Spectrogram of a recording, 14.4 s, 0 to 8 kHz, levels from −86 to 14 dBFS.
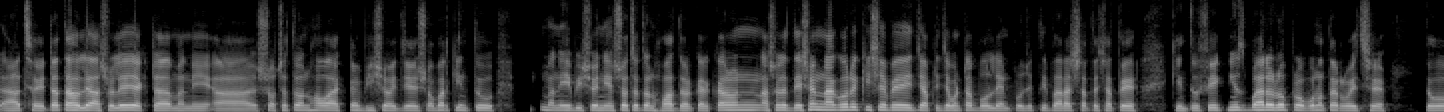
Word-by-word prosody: আচ্ছা। 150 - -4
এটা 170 - +2
তাহলে 170 0 +6
আসলেই 165 +3 +4
একটা 155 - -4 0.2
মানে 145 0 -6 0.2
আ - - -2 0.4
সচেতন 165 +2 -3
হওয়া 165 0 +1
একটা 155 +2 -5
বিষয় 155 0 -2
যে 155 - -1 0.2
সবার 165 +2 -2
কিন্তু 170 -1 -5 0.7
মানে 170 -1 -4
এই - - 0
বিষয় 165 +1 +1
নিয়ে 160 -1 -1
সচেতন 165 -1 +1
হওয়া 155 0 +3
দরকার। 145 0 0
কারণ 175 +1 +3 0.3
আসলে 175 +2 +2
দেশের 205 +5 +3
নাগরিক 190 +1 +3
হিসেবে 180 0 0
এই 170 - +1
যে - - 0
আপনি 160 - -10
যেমনটা 165 0 0
বললেন 155 -1 -1
প্রযুক্তি 155 +1 -6
বাড়ার 155 0 +1
সাথে, 160 0 -4
সাথে 150 +1 0 0.5
কিন্তু 145 0 -5
ফেইক 170 -1 0
নিউজ 180 -1 0
বাড়ারও 185 0 +7
প্রবণতা 165 0 +1
রয়েছে। 150 0 -2 0.5
তো 155 - -1
165 Hz, 175 wpm, -23 LUFS, 155-170 Hz, 0.7 s, বাড়ারও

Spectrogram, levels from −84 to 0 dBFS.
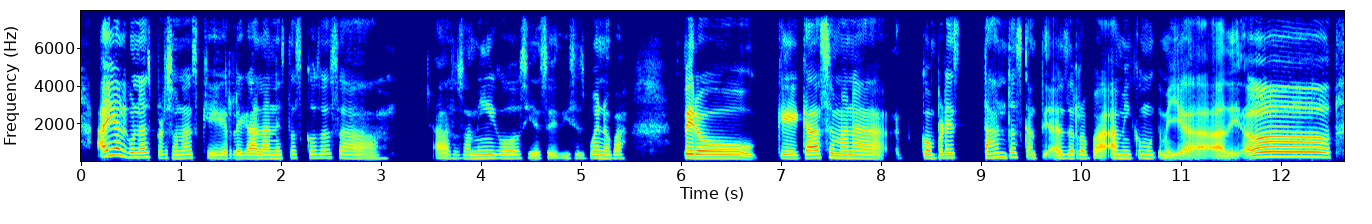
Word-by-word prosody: Hay 285 +5 +7
algunas 240 -8 +2
personas 200 -1 -6
que 175 0 -7
regalan 180 +1 -1
estas 200 +1 -11
cosas 210 +1 -8
a 95 - -5 0.6
a - - -4
sus 180 0 -15
amigos 190 +1 -4
y 100 - -8
eso. 95 +1 -10
Y 100 - -11
dices: 95 0 -16
"Bueno, 205 -3 -3
va". 185 0 -8 0.6
Pero 185 -6 +4 0.2
que 180 -2 +1
cada 195 +3 +4
semana 205 -4 0 0.3
compres 220 +3 -1 0.2
tantas 235 +2 -3
cantidades - - -6
de 190 - -3
ropa, 185 0 -2
a - - +1
mí 200 -1 -4
como 195 0 -8
que - - -14
me - - -6
llega 435 +6 0
a - - 0
de, - - -7
ah 260 -1 +6
195 Hz, 165 wpm, -23 LUFS, 185-220 Hz, 0.6 s, Hay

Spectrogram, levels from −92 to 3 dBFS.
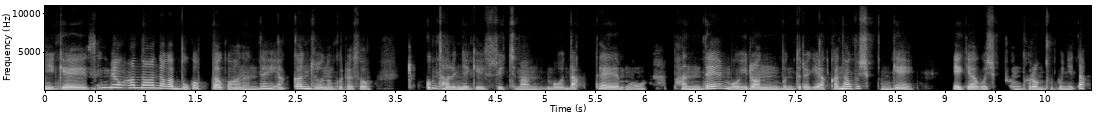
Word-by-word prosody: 이게 185 -2 +3
생명 360 - -1
하나하나가 340 -6 +4
무겁다고 200 -1 0
하는데 190 +4 0
약간 230 +6 +2
저는 195 -4 0
그래서 170 -1 -3 0.3
쪼끔 200 +8 -3
다른 180 -5 +2
얘기일 175 -1 0
수 165 +1 -5
있지만 155 -1 -5
뭐 140 -1 -2
낙태 180 +4 0
뭐 195 +2 -5 0.3
반대 180 - +1
뭐 240 -5 0
이런 180 +2 +2
분들에게 155 -3 -3
약간 195 +6 +3
하고 255 +2 +4
싶은 170 -10 -6
게 200 -3 0 0.4
얘기하고 170 +1 +2
싶은 170 0 -7
그런 170 0 +1
부분이 170 -1 -6
딱 265 +4 0
185 Hz, 380 characters per minute, -23 LUFS, 170-220 Hz, 0.4 s, 하나하나가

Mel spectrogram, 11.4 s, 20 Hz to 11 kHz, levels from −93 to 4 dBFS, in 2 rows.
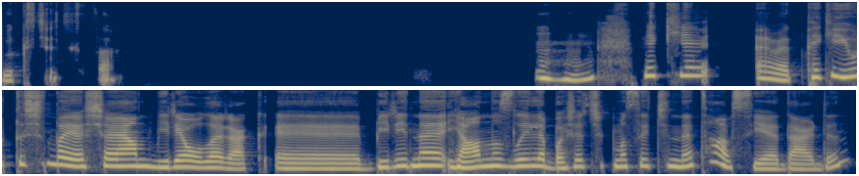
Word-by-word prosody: bakış 165 0 -10
açısı. 455 - -15 2.8
Hı 240 - +2
hı. 200 0 -3 0.3
Peki 320 +1 -3 0.3
Evet, 195 -7 -1
peki 270 +3 -1
yurt 290 +2 +1
dışında 310 -1 +1
yaşayan 240 -1 +4
biri 210 +1 +2
olarak, 195 -6 0
eee, 170 -1 -1
birine 250 +4 +3
yalnızlığıyla 235 +2 +3
başa 190 +5 -1
çıkması 230 +1 -4
için 240 -1 -3
ne 235 +3 +1
tavsiye 210 - -2
ederdin? 155 - -4
230 Hz, 110 wpm, -23 LUFS, 185-250 Hz, 2.8 s, yaşayan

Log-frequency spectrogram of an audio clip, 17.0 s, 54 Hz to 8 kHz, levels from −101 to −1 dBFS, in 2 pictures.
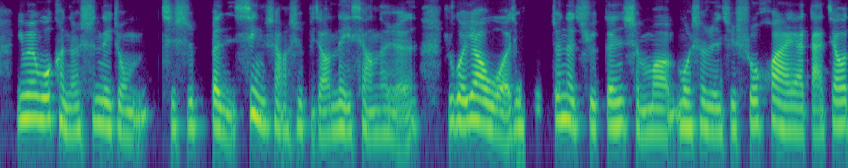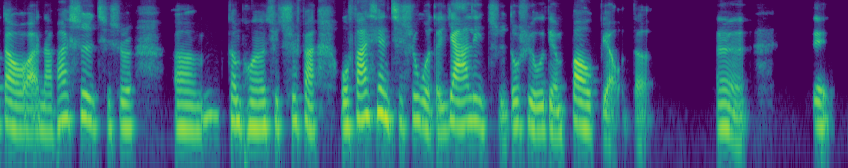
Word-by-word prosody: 因 230 - +1
为 235 - +6
我 225 0 +6
可 225 -1 -2
能 170 -2 -2
是 210 - -6
那 195 -2 +2
种， 180 - -5
其 180 - -5
实 185 +1 -4 0.2
本 170 -8 +2
性 255 -7 +2
上 190 -2 -5
是 185 +1 -6
比 185 - -16
较 150 0 -3
内 170 0 -1
向 170 -5 -5
的 155 +1 -9
人， 155 +6 -7 0.3
如 210 - -4
果 215 -2 +5
要 210 -1 +7
我 170 -5 +1
就 190 - -3
是 165 -4 -8
真 225 +1 +2
的 215 -4 +2
去 190 0 -4
跟 190 +1 +1
什 190 -1 -4
么 160 +1 0
陌 190 -1 +1
生 190 0 -3
人 165 -1 -2
去 175 +2 -5
说 195 +2 -2
话 190 -2 +4
呀， 170 -1 -1
打 - - -2
交 195 -1 +1
道 195 -3 +4
啊， - - +2
哪 165 -2 -4
怕 220 +5 0
是 235 -2 0
其 190 -1 -8
实， 185 0 -2 0.4
呃， 180 -1 0 0.3
跟 210 -3 0
朋 190 -1 +1
友 185 - +2
去 190 +1 -5
吃 190 +4 -5
饭， 175 -5 0 0.2
我 190 - +2
发 230 +5 +5
现 255 -2 +4
其 225 - -2
实 200 +3 -6
我 190 -6 0
的 - - -4
压 195 +2 +5
力 215 -1 -1
值 190 +1 -10
都 190 - -2
是 195 +1 -8
有 170 -1 +2
点 175 -4 -2
爆 180 -2 +6
表 175 - -5
的， - - -10 0.6
嗯， 180 -1 -2 0.6
对。 - - -1
190 Hz, 260 characters per minute, -24 LUFS, 175-205 Hz, 0.6 s, 要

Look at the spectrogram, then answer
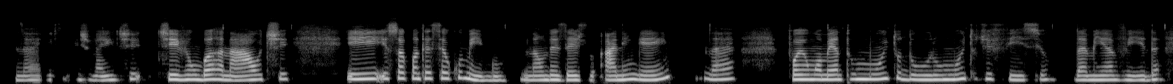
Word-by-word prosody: né, 200 +1 -5
e 210 - -13
simplesmente 210 -1 -6 0.2
tive 225 -2 +3
um 225 -1 +3
Burnout, 225 +2 +1 0.6
e 255 +2 +3
isso 270 +1 -1
aconteceu 275 0 -1
comigo, 195 -11 0 0.2
não 200 0 0
desejo 205 -1 0
a 205 -1 +2
ninguém, 225 +5 +2 0.3
né, 240 +2 -1 0.5
foi 230 0 +4
um 225 - +4
momento 225 +1 +2
muito 245 +4 +3
duro, 220 0 +2
muito 245 +4 +1
difícil 220 -3 -6 0.2
da 205 -1 -1
minha 210 +1 +1
vida, 205 +1 -2
220 Hz, 130 wpm, -20 LUFS, 205-240 Hz, 0.6 s, foi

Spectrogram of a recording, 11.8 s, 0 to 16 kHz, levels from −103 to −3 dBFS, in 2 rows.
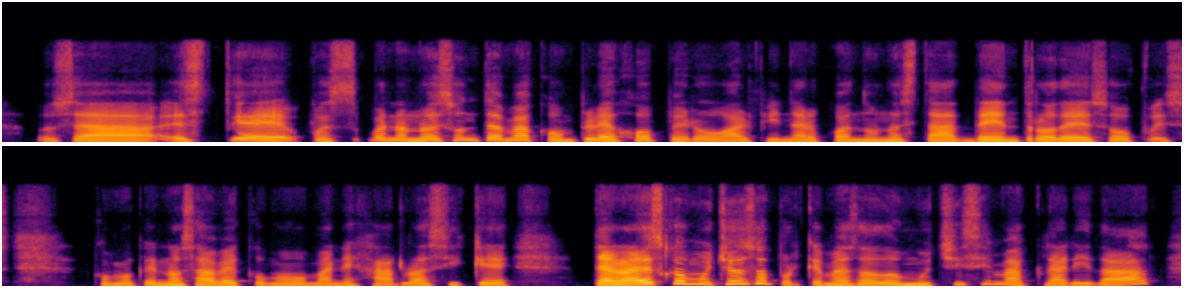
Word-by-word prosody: O 205 - -10
sea, 205 -1 +2
este, 235 -1 0
pues 210 -1 -7
bueno, 250 -1 -2
no 225 +1 +1
es 240 +1 -2
un 270 -1 -2
tema 255 -1 +1
complejo, 215 +1 -1
pero 190 -6 -4
al 180 0 -2
final, 195 0 -4
cuando 210 -3 -2
uno 200 +2 0
está 200 -1 0
dentro 205 +1 +1
de 190 -1 +2
eso, 200 +1 -4
pues, - - -13 0.4
como 205 -2 -4
que 195 +2 -4
no 205 +2 +1
sabe 210 -2 +1
cómo 200 -1 -4
manejarlo. 190 +2 -3
Así 210 -1 -5
que, 200 -3 -3 0.4
te 220 - +6
agradezco 240 +8 +8
mucho 285 +1 +2
eso, 340 +3 +2
porque 215 -2 -6
me 215 - +1
has 215 - -2
dado 225 -1 +2
muchísima 235 +3 -2
claridad, 205 - -1
210 Hz, 195 wpm, -23 LUFS, 200-230 Hz, 0.4 s, agradezco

